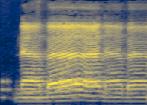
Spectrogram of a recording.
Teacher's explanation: Ba ini ada alif dibaca panjang dua harakat.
